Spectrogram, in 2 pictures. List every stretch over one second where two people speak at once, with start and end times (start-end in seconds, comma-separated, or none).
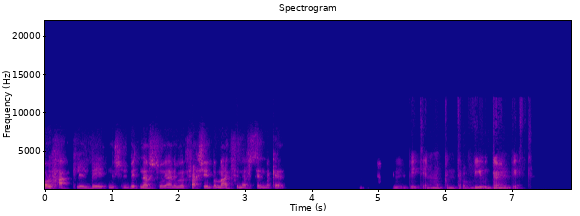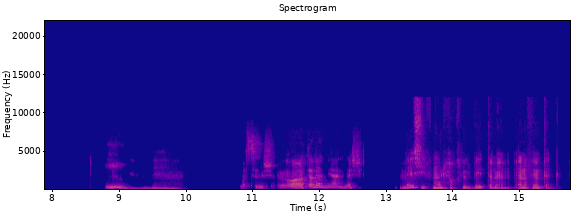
none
